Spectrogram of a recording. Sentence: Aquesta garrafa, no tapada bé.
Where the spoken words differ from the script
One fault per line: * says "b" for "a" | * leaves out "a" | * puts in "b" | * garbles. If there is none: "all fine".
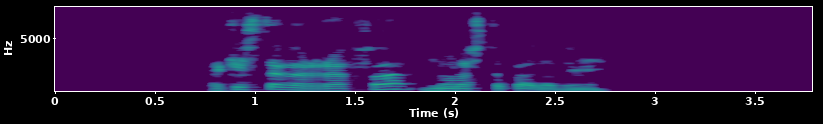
* puts in "l'has"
